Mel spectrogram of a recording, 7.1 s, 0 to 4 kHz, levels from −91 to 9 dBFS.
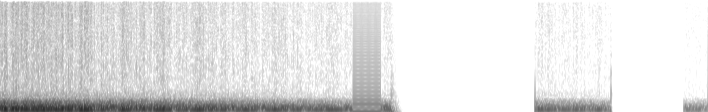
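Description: A system hang loop from 3.54 to 3.82 s turns these everyday sounds into a steady buzz at about 86.1 Hz, as one 11.61 ms piece repeats exactly 24 times, which fits a 512-sample buffer cycling while the system froze. A call audio freeze from 3.92 to 5.38 s stretches the last sound into a fading fill and then about 1.34 s of silence, likely because held-up packets emptied the jitter buffer; the sound then resumes where it stopped, now running about 1.44 s late. A long network dropout from 6.12 to 6.86 s gives a brief fading fill and then about 0.7 s of silence, likely from packets that never arrived; when the sound returns, roughly 0.72 s of it is gone. Throughout, the G.711 mu-law call path leaves nothing above 4 kHz.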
